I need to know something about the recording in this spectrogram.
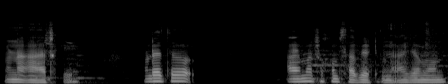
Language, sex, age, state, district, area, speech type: Santali, male, 18-30, West Bengal, Malda, rural, spontaneous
